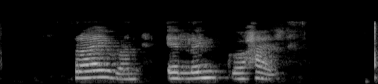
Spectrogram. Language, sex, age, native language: Icelandic, female, 8, Icelandic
